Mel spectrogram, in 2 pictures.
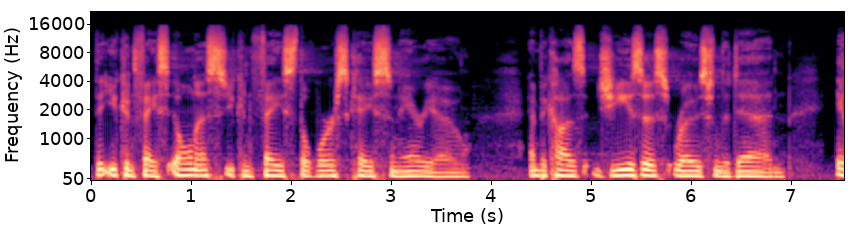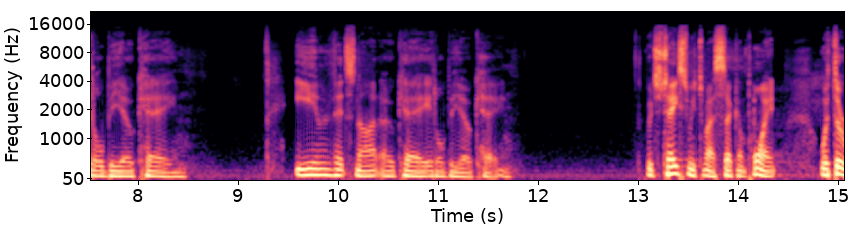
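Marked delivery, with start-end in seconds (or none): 0.0-11.7 low, hushed comforting tone; quiet reassurance. Real, not acted. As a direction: softly reassure them, voice dropped low. Preacher repeats the comfort to listeners.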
